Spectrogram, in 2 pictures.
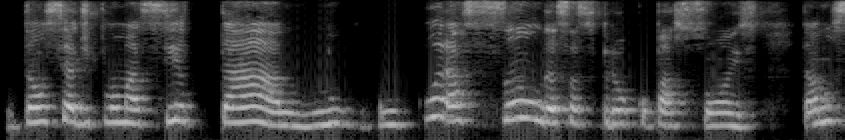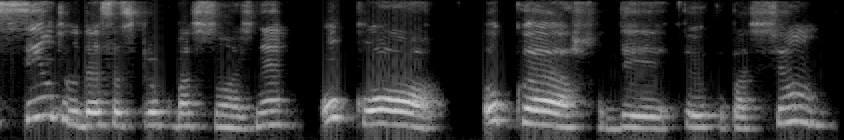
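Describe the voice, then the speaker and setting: Brazilian woman teaching with a mellow voice. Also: high-pitched, unhurried, hardly any pauses. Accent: Brazilian Portuguese. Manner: explanatory, checks in with "certo?" and "né?". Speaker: French teacher. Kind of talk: recorded online lesson.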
